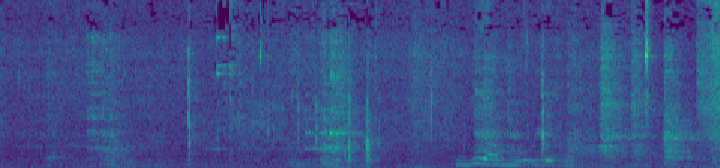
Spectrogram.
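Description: Chopsticks clink against a ceramic dish.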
